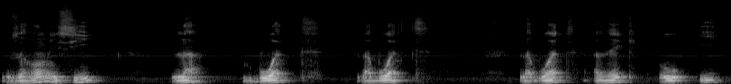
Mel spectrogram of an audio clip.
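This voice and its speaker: A man leads a phonics lesson for young children, saying each word slowly and twice over. His voice is low, dark and gravelly, and he speaks at a very unhurried pace. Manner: repeats each word slowly and clearly, patient. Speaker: reading teacher.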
